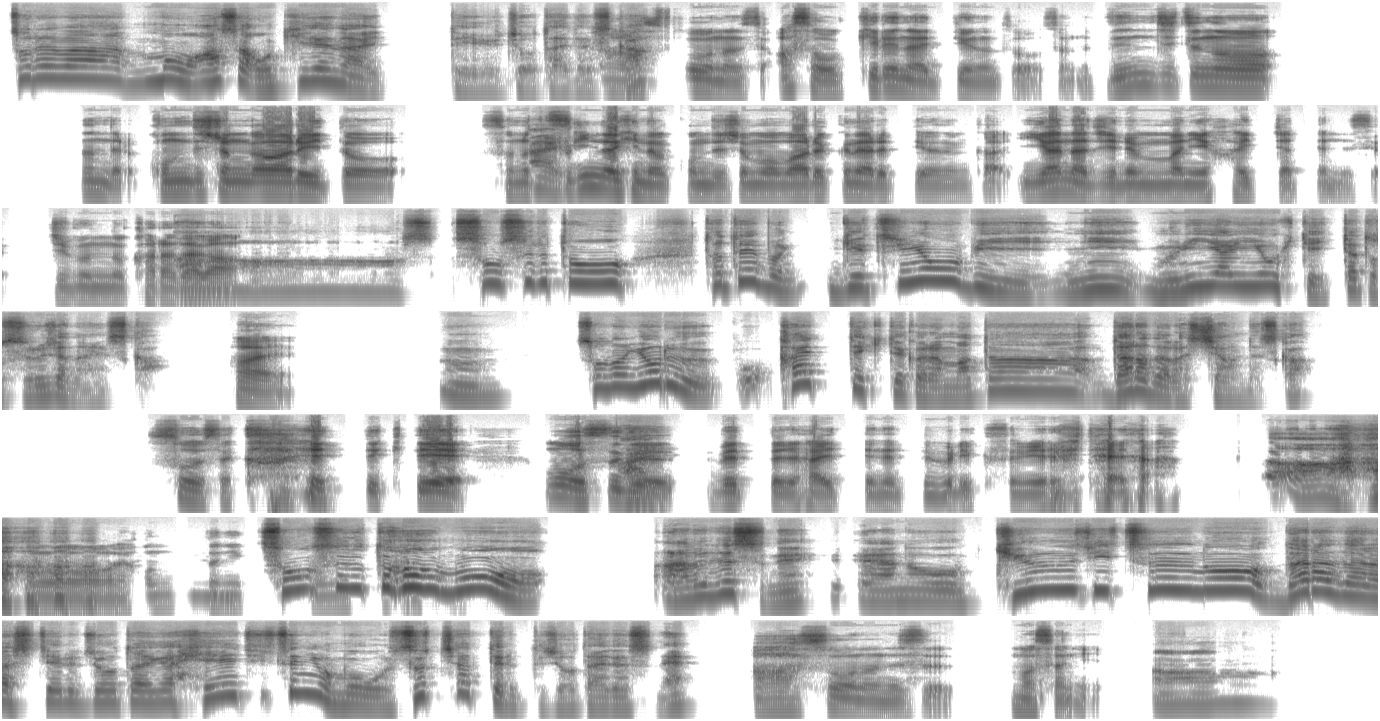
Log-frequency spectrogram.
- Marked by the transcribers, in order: tapping; laughing while speaking: "見るみたいな"; chuckle
- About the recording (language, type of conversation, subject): Japanese, advice, 休日にだらけて平日のルーティンが崩れてしまうのを防ぐには、どうすればいいですか？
